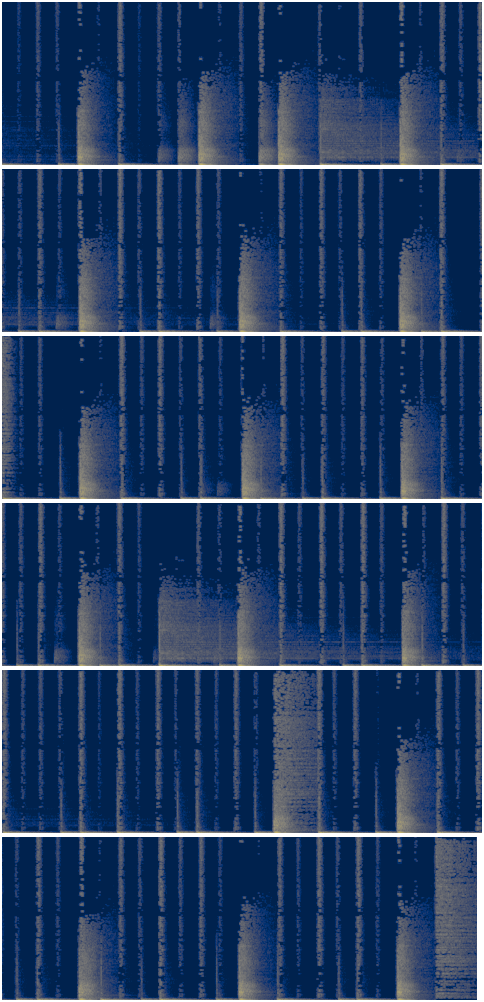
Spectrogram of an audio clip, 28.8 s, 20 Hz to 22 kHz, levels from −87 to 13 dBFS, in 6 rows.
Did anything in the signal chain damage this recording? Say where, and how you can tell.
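Yes, at the codec stage, and it runs the whole way through the music. It's likely low-bitrate audio saved at a high bitrate: the smeared, thinned-out detail fits a 64 kbit/s MP3 rewrapped at 192 kbit/s, which can't restore anything the first encode discarded.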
